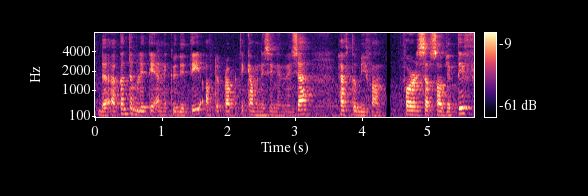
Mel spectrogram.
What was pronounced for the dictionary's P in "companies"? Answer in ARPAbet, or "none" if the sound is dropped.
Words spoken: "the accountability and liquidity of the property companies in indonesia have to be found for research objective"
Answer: none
